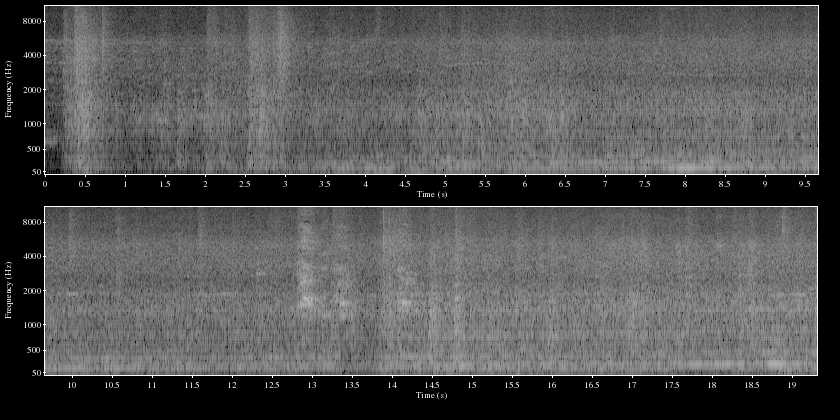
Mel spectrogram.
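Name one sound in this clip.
A train's motor hums and whines, rising steadily in pitch as the train pulls away.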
